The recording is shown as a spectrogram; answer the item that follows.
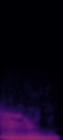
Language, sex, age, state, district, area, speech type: Telugu, female, 18-30, Telangana, Adilabad, urban, conversation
